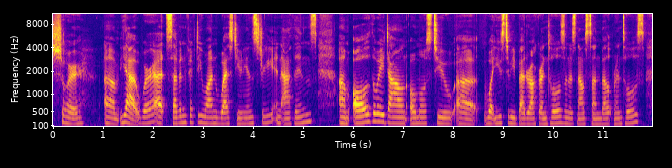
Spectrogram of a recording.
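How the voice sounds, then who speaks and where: In a plain, everyday voice, a woman with an American accent speaks at a fairly slow pace, her fairly low pitch held to a fairly even intonation. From Columbus, Ohio. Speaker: manager of a nonprofit reuse center. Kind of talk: radio interview. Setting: radio studio.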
